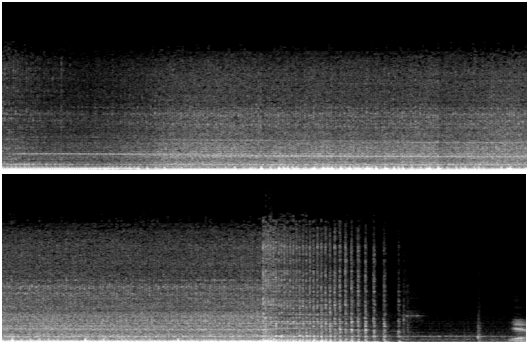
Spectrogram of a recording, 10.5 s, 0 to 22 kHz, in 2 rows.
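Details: Ford Mustang 2.3L turbo idling with missing gasket between turbo and downpipe flange (soot visible, check engine lights): even idle with quick sharp puffing tick over exhaust note until shutoff; exhaust leak at turbo downpipe flange, before gasket install.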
